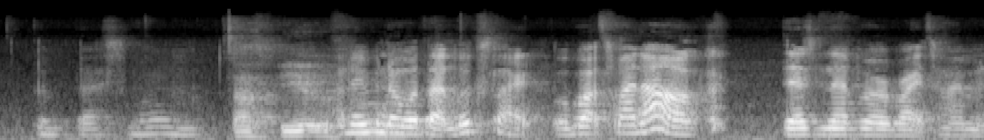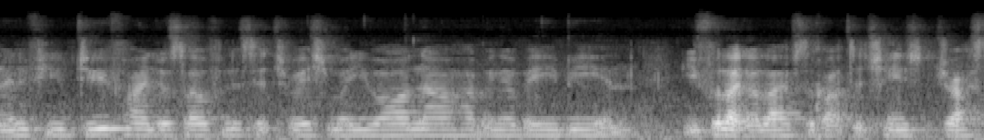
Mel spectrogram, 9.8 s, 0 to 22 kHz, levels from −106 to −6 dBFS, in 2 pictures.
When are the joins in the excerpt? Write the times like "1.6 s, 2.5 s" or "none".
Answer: 3.5 s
